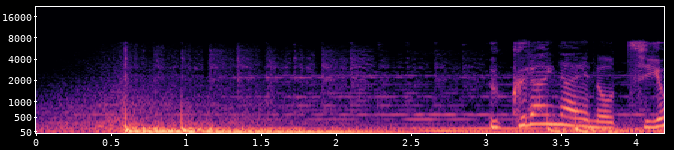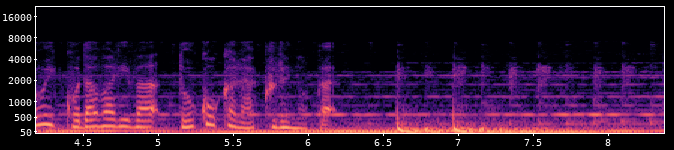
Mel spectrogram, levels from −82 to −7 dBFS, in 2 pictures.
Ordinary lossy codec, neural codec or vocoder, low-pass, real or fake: Opus, 24 kbps; none; 7.2 kHz; real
